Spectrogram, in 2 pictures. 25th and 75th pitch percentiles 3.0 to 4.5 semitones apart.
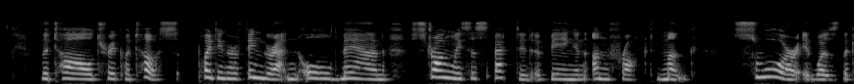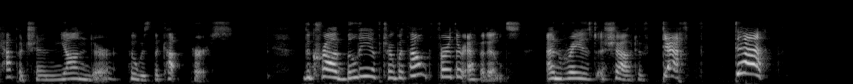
No: average, 5.1 semitones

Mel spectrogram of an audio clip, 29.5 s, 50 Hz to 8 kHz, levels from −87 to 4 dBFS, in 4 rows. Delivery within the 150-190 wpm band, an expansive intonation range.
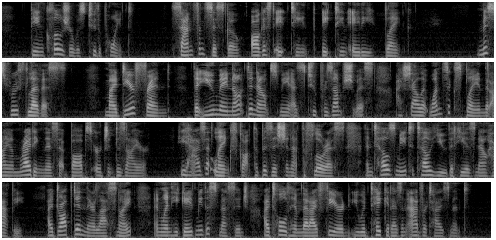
No: average, 175 wpm; average, 3.5 semitones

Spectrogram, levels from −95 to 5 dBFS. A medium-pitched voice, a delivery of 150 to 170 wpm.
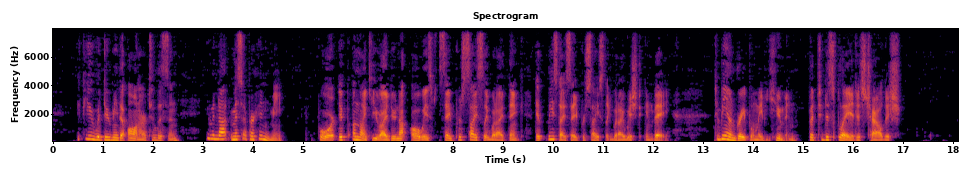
Yes: medium, 160 Hz; average, 160 wpm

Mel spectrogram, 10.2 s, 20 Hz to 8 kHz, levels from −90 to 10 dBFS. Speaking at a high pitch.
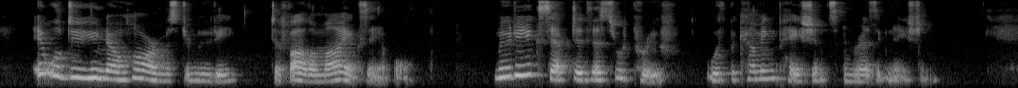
Yes: high, 215 Hz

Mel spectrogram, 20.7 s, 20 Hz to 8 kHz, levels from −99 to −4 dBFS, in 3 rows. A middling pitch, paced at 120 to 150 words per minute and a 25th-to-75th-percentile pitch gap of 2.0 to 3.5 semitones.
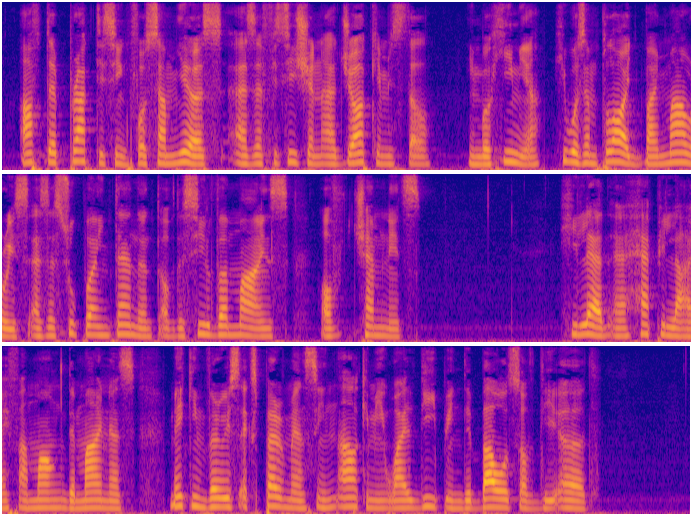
Yes: medium, 145 Hz; slow, 135 wpm; average, 2.9 semitones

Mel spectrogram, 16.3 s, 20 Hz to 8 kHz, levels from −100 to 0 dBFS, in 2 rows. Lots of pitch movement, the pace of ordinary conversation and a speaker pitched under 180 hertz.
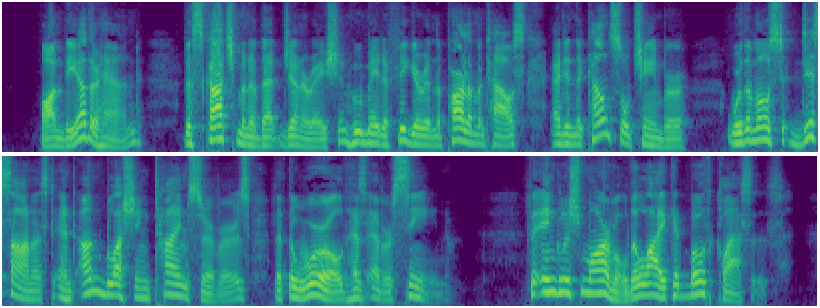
Yes: wide, 7.2 semitones; average, 155 wpm; medium, 140 Hz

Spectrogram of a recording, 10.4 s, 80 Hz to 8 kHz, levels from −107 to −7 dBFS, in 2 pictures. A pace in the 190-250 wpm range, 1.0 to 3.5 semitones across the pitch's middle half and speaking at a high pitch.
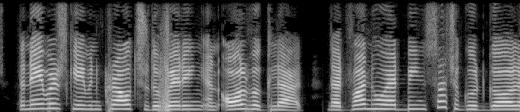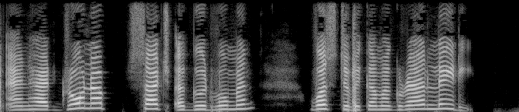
Yes: average, 200 wpm; average, 2.8 semitones; very high, 275 Hz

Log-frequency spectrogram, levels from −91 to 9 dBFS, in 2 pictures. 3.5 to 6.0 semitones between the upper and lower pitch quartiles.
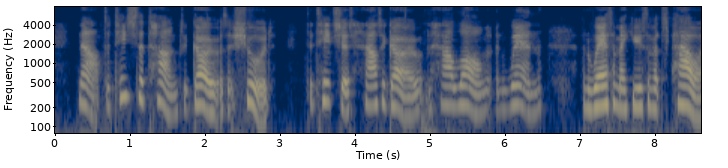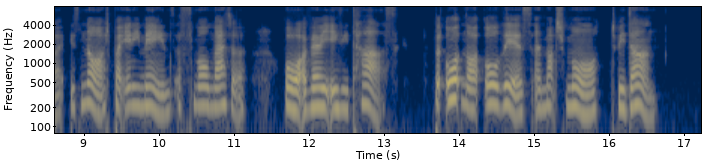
No: average, 3.0 semitones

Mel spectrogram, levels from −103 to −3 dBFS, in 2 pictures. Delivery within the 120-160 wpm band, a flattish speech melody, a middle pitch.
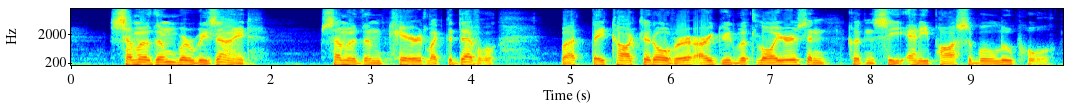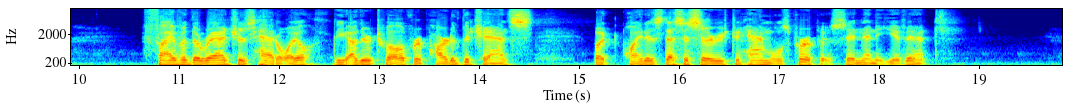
No: average, 150 wpm; narrow, 1.9 semitones; low, 110 Hz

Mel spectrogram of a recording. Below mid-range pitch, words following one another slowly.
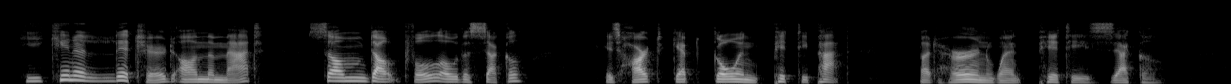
Yes: low, 115 Hz; slow, 110 wpm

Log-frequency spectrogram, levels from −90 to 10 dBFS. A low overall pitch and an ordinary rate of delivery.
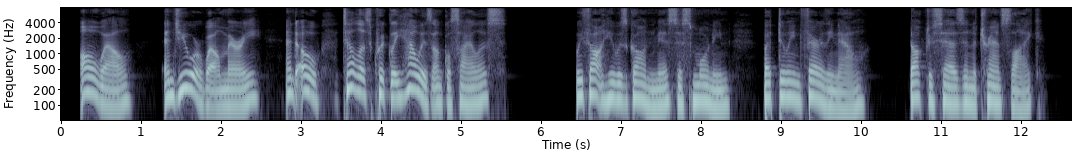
Yes: low, 125 Hz; average, 160 wpm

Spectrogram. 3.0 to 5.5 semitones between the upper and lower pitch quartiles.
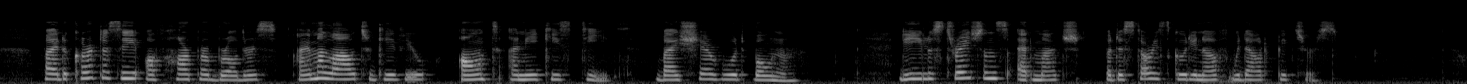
No: narrow, 2.4 semitones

